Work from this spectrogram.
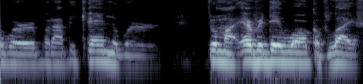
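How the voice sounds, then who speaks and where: A man with a New Orleans accent, fairly high in pitch, at a moderate pace. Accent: New Orleans Southern American. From US South, New Orleans. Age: 40s. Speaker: motivational speaker. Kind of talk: interview. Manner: passionate.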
